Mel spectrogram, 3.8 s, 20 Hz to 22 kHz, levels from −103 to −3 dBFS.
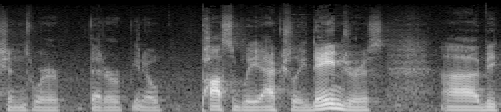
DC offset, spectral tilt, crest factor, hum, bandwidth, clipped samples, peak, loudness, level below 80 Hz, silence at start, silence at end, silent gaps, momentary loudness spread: under 0.1%; -6 dB/octave; 22 dB; none; 13 kHz; under 0.1%; 0 dBFS; -21 LUFS; -52 dBFS; 0 s; 0 s; none; 17 LU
